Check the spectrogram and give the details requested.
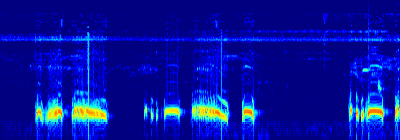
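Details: Spotted dove challenging rivals, a call used to bring wild doves close: irregular bursts of soft coos, some short and clipped, some long and purring with a falling end, broken by pauses of up to two seconds.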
